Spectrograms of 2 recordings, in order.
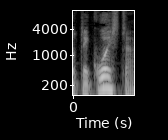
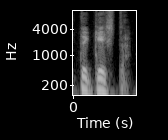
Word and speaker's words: Tequesta: Otros indios de esta área son los llamados tequesta o tecuesta, de acuerdo como lo mencionas, lo pronuncias al inglés o el español, pero es tequesta, tequesta con Q, T-E-Q-U-E-S-T-A,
